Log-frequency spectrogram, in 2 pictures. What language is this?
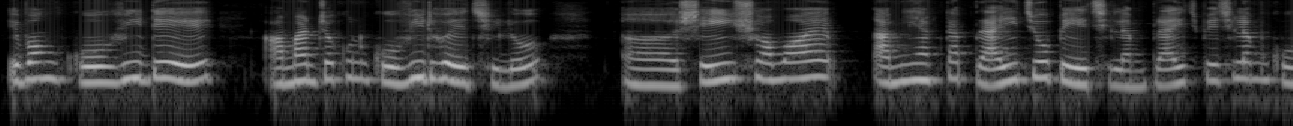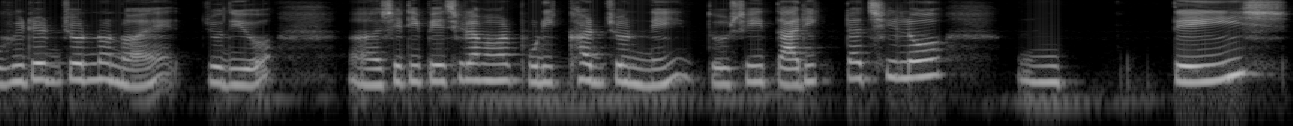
Bangla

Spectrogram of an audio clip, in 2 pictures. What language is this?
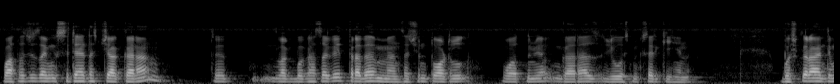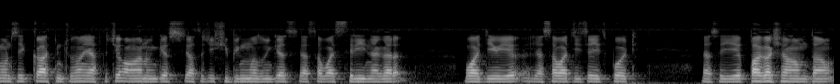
Kashmiri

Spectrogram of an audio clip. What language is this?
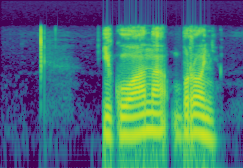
Russian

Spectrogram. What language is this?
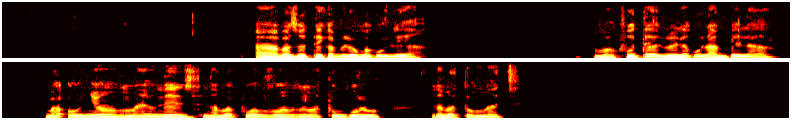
Lingala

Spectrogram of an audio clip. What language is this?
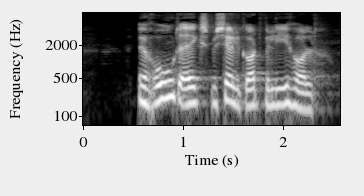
Danish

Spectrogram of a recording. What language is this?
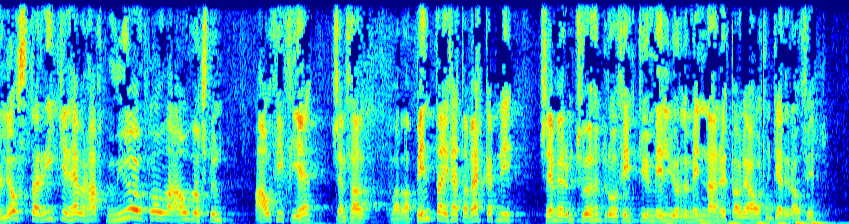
Icelandic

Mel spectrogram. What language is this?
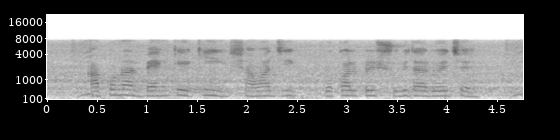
Bangla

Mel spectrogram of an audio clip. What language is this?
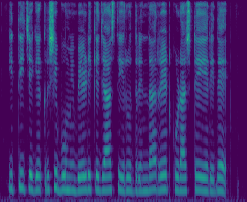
Kannada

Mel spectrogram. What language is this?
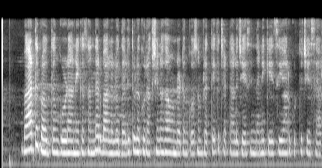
Telugu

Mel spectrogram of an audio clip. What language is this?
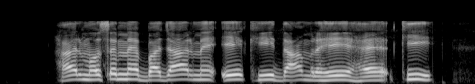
Magahi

